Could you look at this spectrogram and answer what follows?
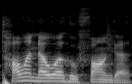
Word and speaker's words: Talanoa Hufanga: Talanoa Hufanga. I like skipped the L the first time I said it, because I never take L's.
